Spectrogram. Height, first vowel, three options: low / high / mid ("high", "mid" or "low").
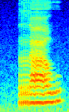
low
